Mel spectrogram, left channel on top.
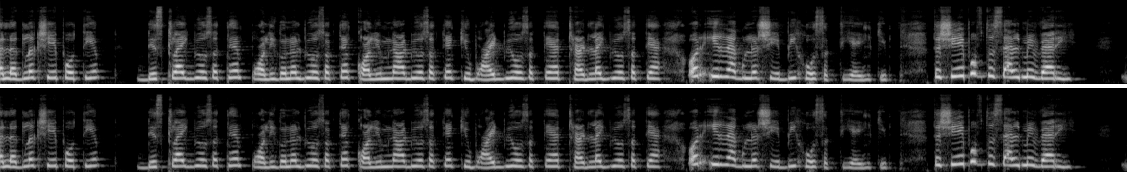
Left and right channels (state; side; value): quieter; right; 3.9 dB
